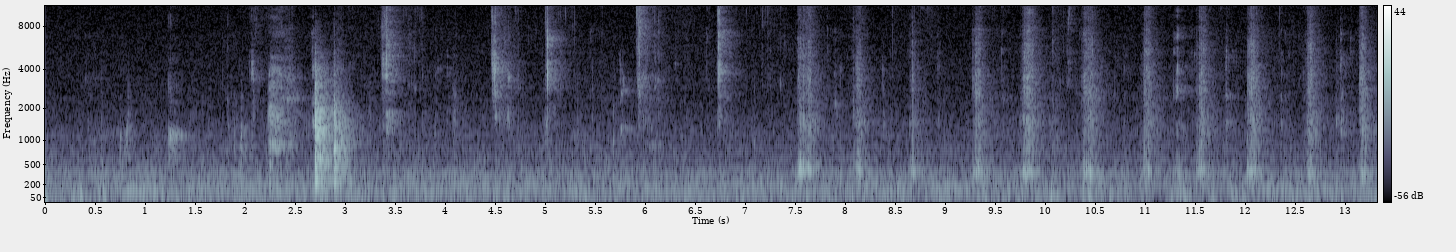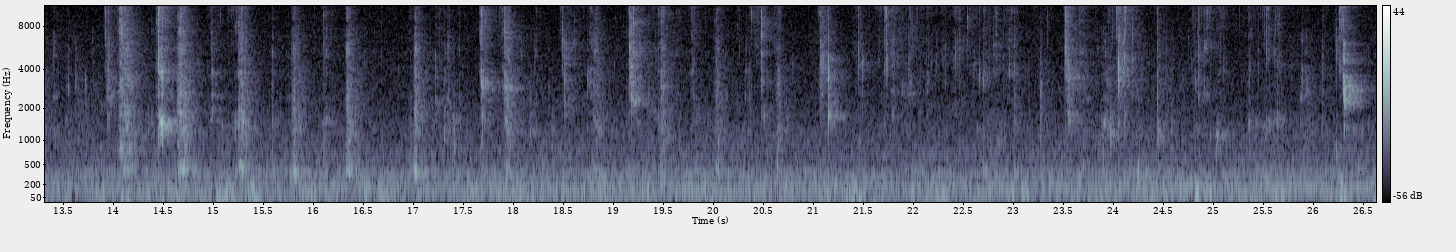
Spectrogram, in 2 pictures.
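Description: A person chewing and biting biryani rice and chicken masala close to the microphone, with sharp mouth clicks about one to two a second and a louder knock about three seconds in.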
